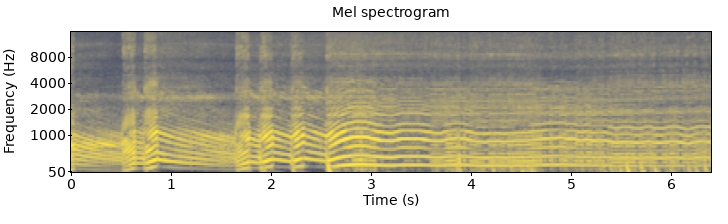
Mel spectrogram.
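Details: Husqvarna 50 Partner 5000 hybrid race chainsaw, first cuts after a rebuild with a machined piston taper, in wood too big for the bar: sharp revs dragging down under the cut, then a strong steady scream. Normal cutting.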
